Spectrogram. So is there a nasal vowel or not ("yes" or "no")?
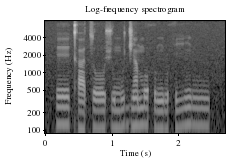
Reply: yes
